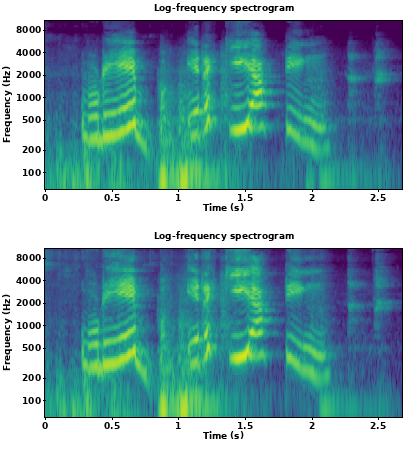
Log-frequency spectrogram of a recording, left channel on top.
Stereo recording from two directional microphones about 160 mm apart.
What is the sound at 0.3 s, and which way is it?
A woman's voice, 25° right (ahead or behind).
